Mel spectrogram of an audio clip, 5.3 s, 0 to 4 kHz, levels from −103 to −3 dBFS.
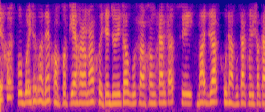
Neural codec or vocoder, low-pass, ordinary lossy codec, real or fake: codec, 24 kHz, 1 kbps, SNAC; 3.6 kHz; AAC, 32 kbps; fake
